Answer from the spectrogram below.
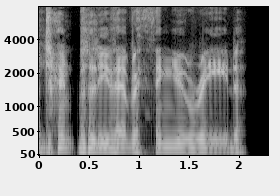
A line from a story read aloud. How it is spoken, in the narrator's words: interrupted Tom with a laugh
